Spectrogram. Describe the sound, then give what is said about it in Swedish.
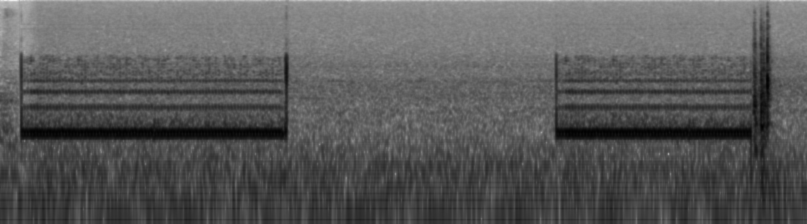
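Outgoing telephone call ringing: two long, steady ring tones, each lasting about two seconds, separated by a silent gap, then a sharp click at the end. “apropå lagkapten Zlatan Ibrahimovic så fick Sonnypodden faktiskt möjlighet att ringa upp honom och prata lite nu”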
